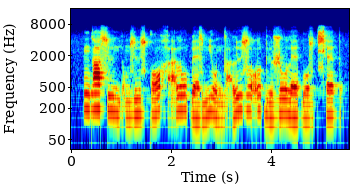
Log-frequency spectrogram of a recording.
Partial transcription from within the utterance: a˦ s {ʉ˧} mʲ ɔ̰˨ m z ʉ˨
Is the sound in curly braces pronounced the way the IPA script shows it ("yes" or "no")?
yes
